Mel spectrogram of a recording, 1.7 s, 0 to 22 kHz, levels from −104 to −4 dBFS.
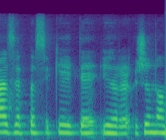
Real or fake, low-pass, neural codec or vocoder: fake; 14.4 kHz; codec, 32 kHz, 1.9 kbps, SNAC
